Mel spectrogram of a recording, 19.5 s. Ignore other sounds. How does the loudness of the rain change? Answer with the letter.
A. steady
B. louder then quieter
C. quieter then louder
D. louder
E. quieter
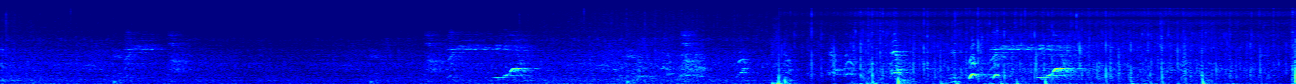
D.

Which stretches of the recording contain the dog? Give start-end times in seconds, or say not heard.
9.3-15.0.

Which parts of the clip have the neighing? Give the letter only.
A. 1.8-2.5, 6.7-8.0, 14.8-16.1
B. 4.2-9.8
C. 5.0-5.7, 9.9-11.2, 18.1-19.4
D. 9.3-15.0
A.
